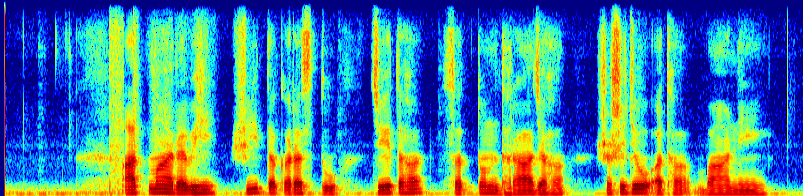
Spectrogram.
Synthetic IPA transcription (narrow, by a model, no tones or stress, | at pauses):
a̰ːt̪maːɾɐʋiʃiːt̪ɐkɐɾɐst̪ut͡ʃeːt̪ɐɦɐ̆ | sɐt̪wɐmd̪ʱɐɾaːd͡ʒɐɦɐ̆ | ʃɐʂid͡ʒoːʔɐ̰t̪ʰɐbaːniː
